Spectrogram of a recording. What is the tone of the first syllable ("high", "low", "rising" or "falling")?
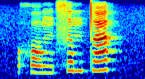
low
